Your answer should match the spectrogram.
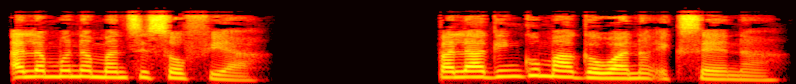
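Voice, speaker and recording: A woman's voice: on the high side, expressive, moderate pace, dry recording, studio quality, lightly acted. A woman with a Filipino accent voicing a guarded, weary, curt businessman in an audiobook drama. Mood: evasive, weary. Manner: cold, evasive.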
